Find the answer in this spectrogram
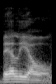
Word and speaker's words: Balliol: Is that how you pronounce Balliol. it? Balliol, yeah.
